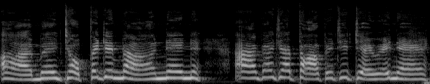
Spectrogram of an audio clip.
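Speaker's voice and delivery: put-on British Cockney accent. Asked to try a british cockney accent, attempted cockney accent. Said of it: "British Cockney accent".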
